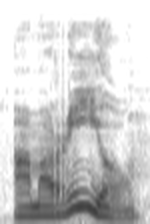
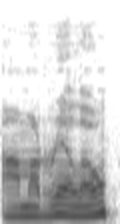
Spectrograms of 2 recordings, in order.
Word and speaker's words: amarillo: the color yellow okay it's not Amarillo Mario the Double L makes like a y sound okay that's a white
